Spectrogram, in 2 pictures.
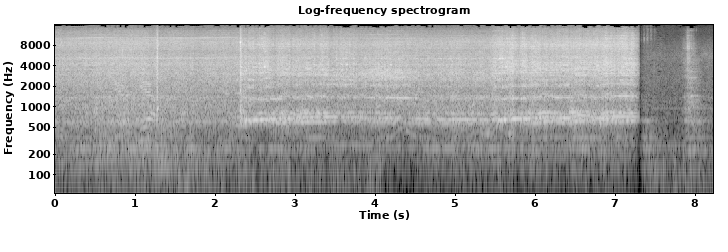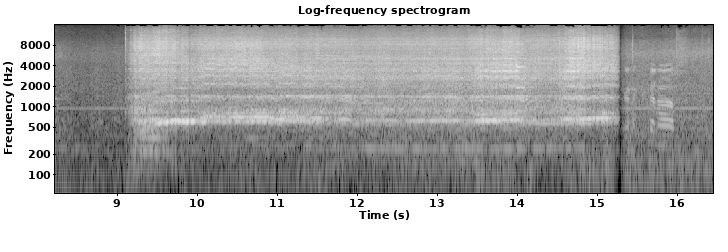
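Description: Porter-Cable portable band saw cutting through a steel box column, its motor whining steadily over the rasp of the blade in the steel. The sawing breaks off for about two seconds about seven seconds in, resumes, and stops shortly before the end.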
